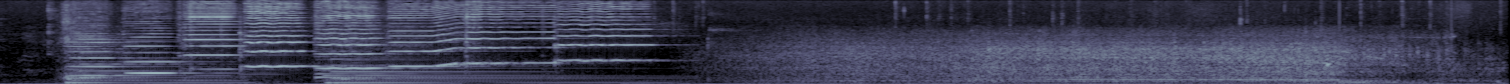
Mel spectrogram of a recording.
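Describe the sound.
A car drives up a hill at night. A steady, moderately loud engine and road rumble fills the second half, after a few seconds of tonal sounds at the start.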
